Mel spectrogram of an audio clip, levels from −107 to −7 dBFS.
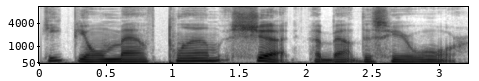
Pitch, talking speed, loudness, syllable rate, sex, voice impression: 125 Hz, 170 wpm, -18 LUFS, 3.6 syllables/s, male, very masculine, very adult-like, middle-aged, very thick, slightly relaxed, slightly weak, slightly dark, soft, slightly muffled, fluent, cool, very intellectual, refreshing, sincere, calm, slightly mature, slightly reassuring, very unique, slightly elegant, wild, sweet, kind, modest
